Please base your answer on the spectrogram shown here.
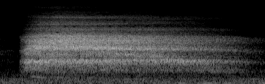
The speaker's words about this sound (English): Open your mouth, exhale from the mouth.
